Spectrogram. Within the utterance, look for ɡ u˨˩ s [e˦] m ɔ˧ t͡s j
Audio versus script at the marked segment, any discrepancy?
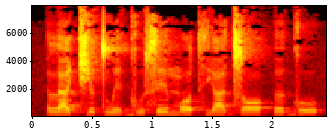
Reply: no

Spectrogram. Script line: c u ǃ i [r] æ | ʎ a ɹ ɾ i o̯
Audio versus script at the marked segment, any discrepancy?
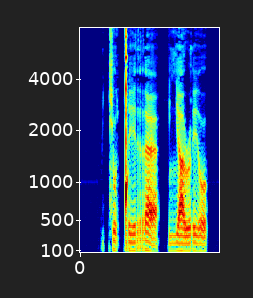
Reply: no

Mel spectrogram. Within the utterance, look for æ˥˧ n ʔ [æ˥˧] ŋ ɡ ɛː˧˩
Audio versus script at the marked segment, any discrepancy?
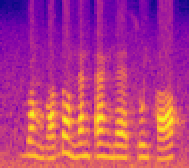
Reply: no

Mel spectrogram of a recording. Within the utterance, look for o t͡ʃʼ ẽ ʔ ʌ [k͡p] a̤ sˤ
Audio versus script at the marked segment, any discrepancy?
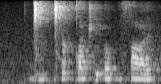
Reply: yes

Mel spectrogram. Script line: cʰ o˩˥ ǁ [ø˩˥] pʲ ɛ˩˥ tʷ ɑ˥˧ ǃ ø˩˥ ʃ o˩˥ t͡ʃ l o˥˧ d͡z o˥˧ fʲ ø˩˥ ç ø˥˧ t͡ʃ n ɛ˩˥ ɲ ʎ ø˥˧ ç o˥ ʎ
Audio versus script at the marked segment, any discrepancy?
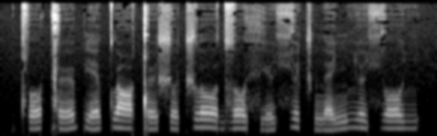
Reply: no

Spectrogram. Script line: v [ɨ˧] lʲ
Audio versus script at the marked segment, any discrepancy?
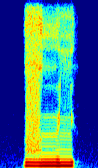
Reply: no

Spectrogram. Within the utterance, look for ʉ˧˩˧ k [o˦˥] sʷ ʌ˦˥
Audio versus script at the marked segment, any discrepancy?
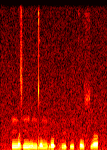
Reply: yes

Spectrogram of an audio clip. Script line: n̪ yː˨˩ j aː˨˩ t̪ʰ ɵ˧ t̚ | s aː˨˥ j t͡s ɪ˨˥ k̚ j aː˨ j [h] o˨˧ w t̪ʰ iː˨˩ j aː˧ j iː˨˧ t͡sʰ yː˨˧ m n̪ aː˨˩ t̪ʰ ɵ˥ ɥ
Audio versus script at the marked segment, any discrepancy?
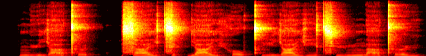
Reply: no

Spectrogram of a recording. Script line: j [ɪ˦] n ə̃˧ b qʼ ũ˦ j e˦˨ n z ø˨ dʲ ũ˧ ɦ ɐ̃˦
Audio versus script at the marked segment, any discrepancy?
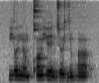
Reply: yes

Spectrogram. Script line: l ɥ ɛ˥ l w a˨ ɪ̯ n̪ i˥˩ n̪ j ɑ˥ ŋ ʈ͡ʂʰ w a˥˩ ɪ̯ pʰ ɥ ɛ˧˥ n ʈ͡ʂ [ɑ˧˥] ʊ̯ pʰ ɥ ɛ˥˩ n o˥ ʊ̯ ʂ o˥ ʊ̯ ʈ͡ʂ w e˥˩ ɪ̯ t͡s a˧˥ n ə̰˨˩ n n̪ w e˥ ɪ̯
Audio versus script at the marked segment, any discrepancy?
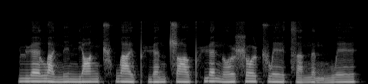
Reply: no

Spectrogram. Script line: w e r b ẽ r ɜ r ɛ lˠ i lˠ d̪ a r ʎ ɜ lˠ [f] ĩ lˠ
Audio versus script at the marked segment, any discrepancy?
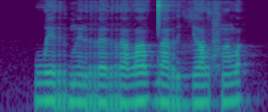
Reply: no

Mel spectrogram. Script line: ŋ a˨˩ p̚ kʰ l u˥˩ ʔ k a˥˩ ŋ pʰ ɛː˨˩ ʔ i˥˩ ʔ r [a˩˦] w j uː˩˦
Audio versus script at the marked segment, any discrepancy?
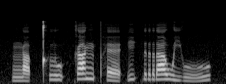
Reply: yes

